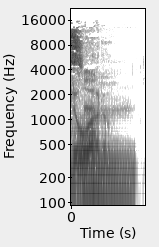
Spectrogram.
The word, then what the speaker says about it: Nuoro: I'm in a place called Nuoro, which is Nuoro.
